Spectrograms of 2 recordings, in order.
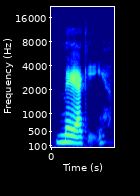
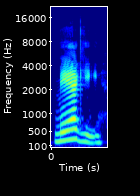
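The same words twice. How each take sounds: First: Breathy whispered name, spooky. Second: Said in the usual way. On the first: Shown as a demonstration. Host whispers the character's entrance for drama.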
